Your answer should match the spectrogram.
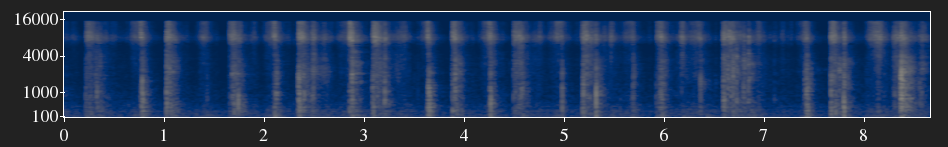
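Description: Tarot cards are shuffled and drawn in many quick, crisp riffles and snaps that come in a dense, uneven rhythm, with no talking.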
